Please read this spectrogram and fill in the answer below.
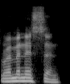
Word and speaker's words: reminiscent: She doesn't know that when these two words together, it's just an S, reminiscent.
